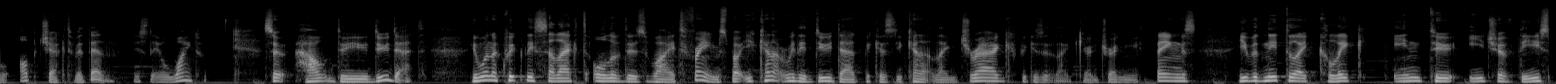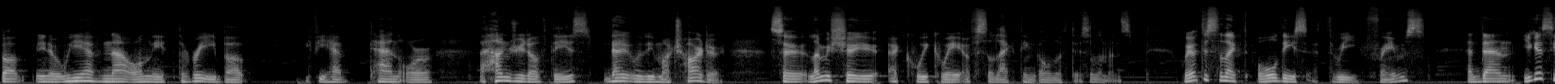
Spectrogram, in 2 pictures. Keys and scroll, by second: 11.0 super+z.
